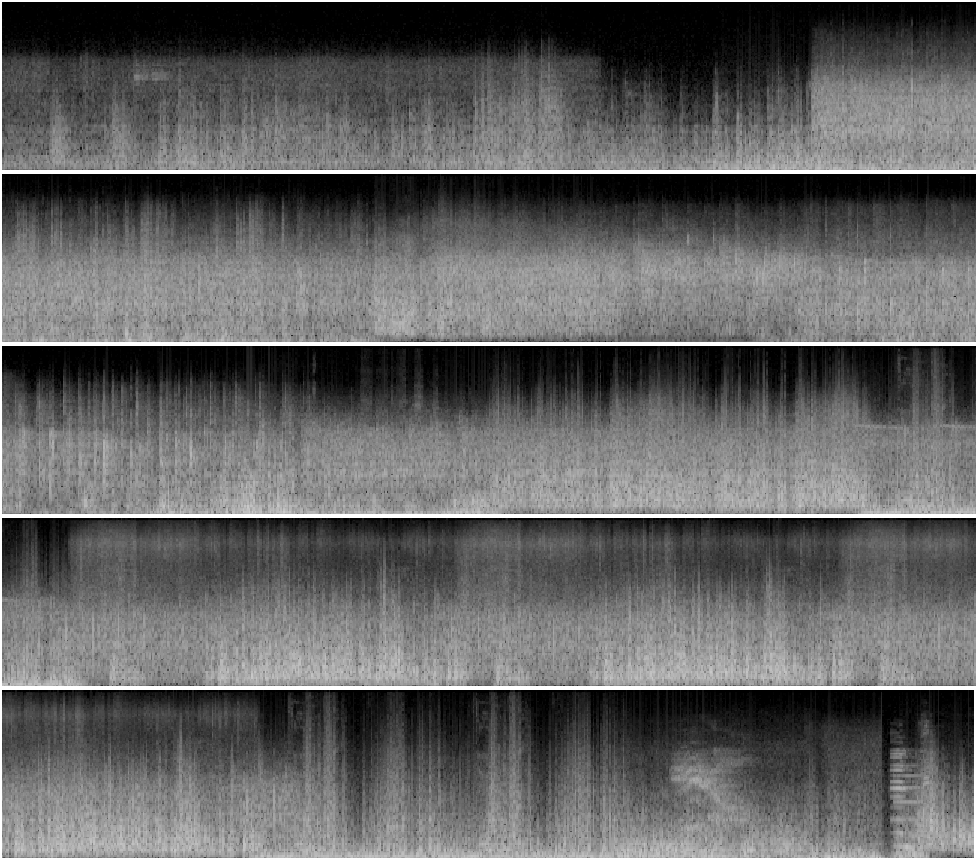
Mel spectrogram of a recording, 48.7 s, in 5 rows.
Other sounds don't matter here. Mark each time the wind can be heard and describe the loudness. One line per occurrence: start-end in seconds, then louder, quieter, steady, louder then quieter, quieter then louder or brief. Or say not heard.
0.0-48.6 louder.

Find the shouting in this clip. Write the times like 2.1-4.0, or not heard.
45.6-46.5.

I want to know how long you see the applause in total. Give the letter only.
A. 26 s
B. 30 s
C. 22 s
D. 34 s
D.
